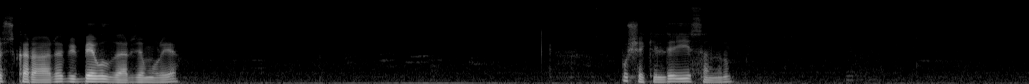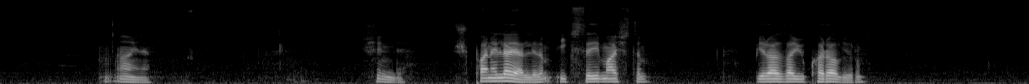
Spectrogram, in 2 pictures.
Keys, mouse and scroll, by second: 6.3-7.4 middle drag, 7.4 Tab, 7.8 click, 7.9-9.1 middle drag, 9.1 click, 9.7 scroll down 1, 12.9 KP_1, 13.2 Tab, 14.9 1, 15.6 alt+z, 16.4 click, 17.8 click, 17.9 g.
